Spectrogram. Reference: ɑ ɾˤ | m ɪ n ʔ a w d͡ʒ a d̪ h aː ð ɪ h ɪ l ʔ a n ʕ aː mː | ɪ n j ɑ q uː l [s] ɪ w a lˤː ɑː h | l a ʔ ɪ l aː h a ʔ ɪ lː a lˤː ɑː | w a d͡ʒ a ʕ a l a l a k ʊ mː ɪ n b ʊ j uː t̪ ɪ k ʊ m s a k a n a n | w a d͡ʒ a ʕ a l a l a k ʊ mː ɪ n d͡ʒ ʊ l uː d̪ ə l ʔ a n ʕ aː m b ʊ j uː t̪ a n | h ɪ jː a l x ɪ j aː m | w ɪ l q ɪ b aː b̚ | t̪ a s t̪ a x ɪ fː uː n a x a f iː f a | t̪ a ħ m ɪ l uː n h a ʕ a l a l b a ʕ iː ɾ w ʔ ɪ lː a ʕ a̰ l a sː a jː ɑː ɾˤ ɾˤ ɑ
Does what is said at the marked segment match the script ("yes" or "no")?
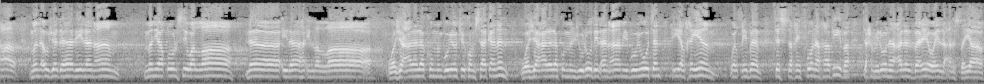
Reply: yes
